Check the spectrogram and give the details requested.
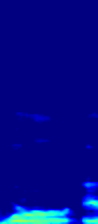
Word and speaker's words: word: The question becomes, what happens when it is the digraph OR that follows the W, as in word? And interestingly enough, that then makes kind of a short E sound, word, erd, and we can make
